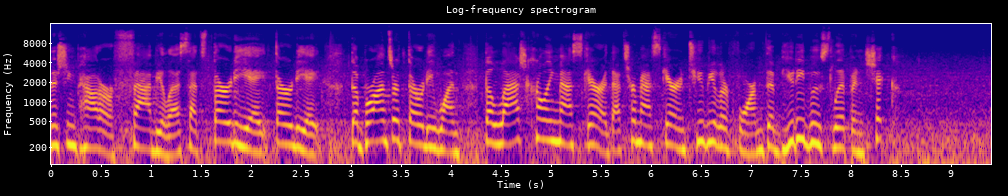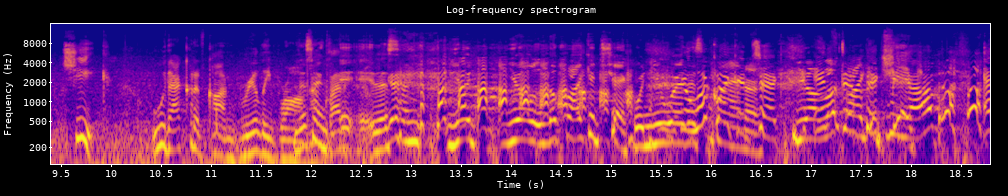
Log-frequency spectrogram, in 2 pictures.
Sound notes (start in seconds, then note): 12.8 laughter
